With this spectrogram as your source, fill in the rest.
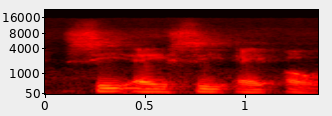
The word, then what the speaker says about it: cacao: that expensive you get raw cacao c-a-c-a-o right not coco but cacao and that has about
